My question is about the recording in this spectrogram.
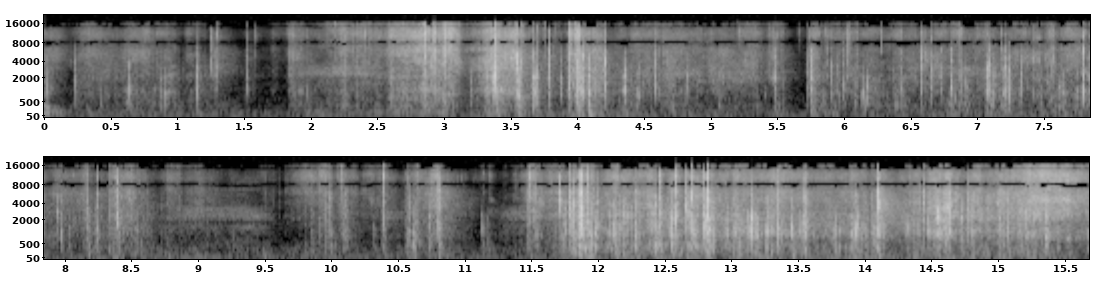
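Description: Christmas gift-wrapping paper being crinkled and torn open by hand, in two spells of dense rustling: one about three seconds in and a longer one from about twelve seconds in to near the end, with softer rustling between.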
